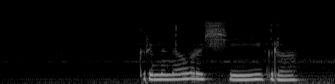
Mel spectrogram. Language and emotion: Russian, neutral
